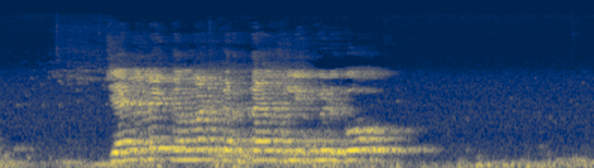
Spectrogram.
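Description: A man speaks loudly through a microphone and loudspeaker.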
